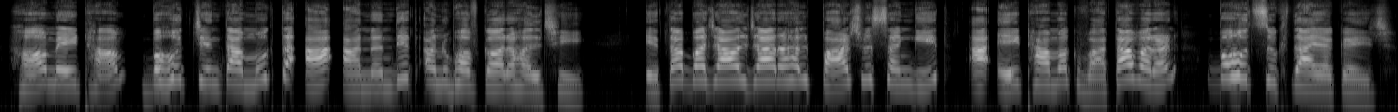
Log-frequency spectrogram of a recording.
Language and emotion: Maithili, happy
